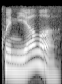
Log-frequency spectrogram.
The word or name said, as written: quiniela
